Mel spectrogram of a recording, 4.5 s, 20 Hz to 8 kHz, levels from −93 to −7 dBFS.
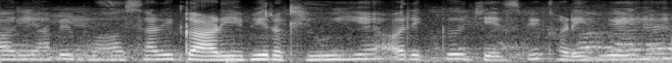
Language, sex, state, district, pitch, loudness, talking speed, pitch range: Hindi, female, Chhattisgarh, Raipur, 200 Hz, -19 LUFS, 215 wpm, 190-210 Hz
